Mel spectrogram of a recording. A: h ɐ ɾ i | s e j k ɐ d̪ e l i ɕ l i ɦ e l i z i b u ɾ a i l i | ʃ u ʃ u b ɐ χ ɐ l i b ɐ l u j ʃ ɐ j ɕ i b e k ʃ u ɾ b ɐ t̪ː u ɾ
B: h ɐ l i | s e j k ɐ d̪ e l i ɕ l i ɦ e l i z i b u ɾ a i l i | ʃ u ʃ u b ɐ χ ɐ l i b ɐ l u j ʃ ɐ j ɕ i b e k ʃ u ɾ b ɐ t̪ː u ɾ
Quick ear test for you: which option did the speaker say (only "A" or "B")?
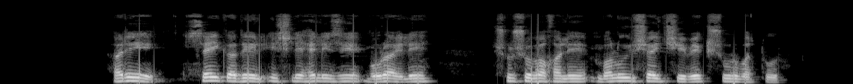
A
